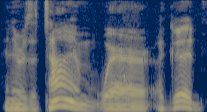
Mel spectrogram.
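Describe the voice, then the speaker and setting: A man co-hosting a podcast, a dance teacher speaking in a halting, heartfelt way with many restarts. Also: on the low side, animated, dark tone, no room sound, muffled recording. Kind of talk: casual podcast conversation.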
